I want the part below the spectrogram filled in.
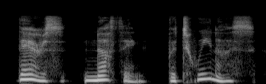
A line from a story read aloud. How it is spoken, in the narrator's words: I said calmly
